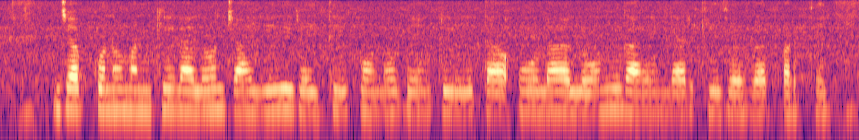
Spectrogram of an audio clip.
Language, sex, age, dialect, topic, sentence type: Chhattisgarhi, female, 25-30, Central, banking, statement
